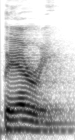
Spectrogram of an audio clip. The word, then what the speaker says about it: buried: usually an important person is buried we say Barry now when I first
